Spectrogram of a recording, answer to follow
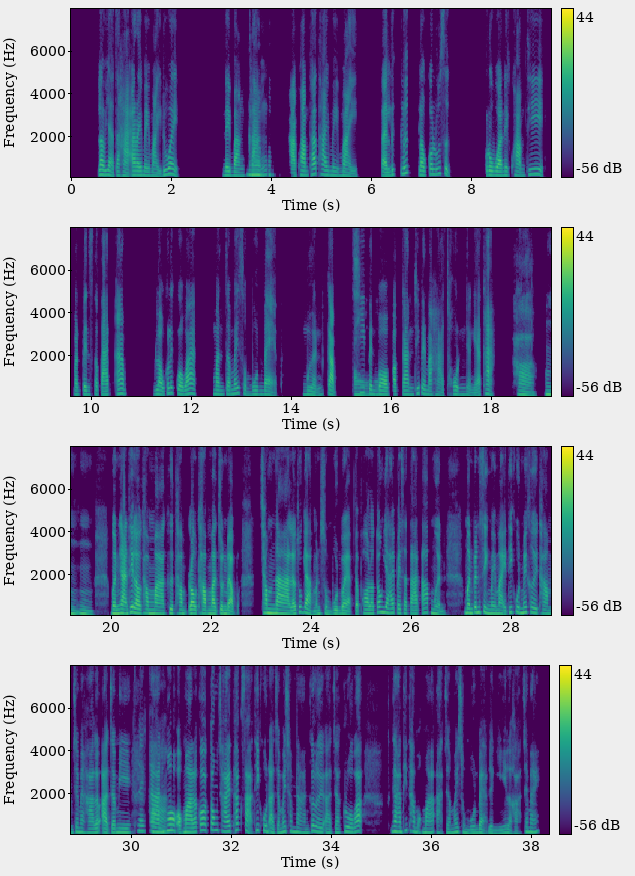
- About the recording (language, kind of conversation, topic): Thai, advice, ทำไมฉันถึงกลัวที่จะเริ่มงานใหม่เพราะความคาดหวังว่าตัวเองต้องทำได้สมบูรณ์แบบ?
- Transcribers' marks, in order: unintelligible speech; in English: "สตาร์ตอัป"; in English: "สตาร์ตอัป"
